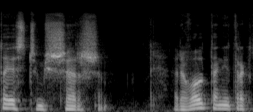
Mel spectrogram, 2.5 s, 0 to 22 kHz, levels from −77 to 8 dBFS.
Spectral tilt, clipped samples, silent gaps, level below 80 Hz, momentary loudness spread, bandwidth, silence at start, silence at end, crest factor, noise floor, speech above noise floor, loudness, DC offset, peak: -4.5 dB/octave; under 0.1%; none; -56 dBFS; 12 LU; 14 kHz; 0 s; 0 s; 16 dB; -48 dBFS; 26 dB; -22 LUFS; under 0.1%; -6 dBFS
